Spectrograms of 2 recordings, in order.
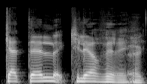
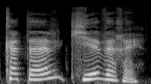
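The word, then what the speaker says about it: Katell Quillévéré: Répétez-moi ce nom. Comment je dois le prononcer? – Ah, pardon. Katell Killerveré. – Qui est Véré, je crois. – Donc, Katell Killerveré. – Qui est Véré, très bien.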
